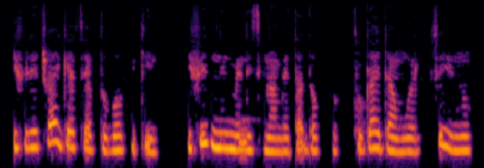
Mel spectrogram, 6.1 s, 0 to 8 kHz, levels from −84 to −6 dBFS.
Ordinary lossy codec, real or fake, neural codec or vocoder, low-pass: none; real; none; none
